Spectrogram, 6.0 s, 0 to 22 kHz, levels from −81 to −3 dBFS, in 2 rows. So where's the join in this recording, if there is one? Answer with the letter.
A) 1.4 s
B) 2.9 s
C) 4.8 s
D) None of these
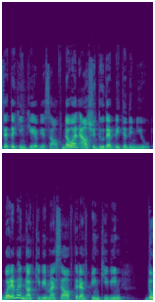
B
